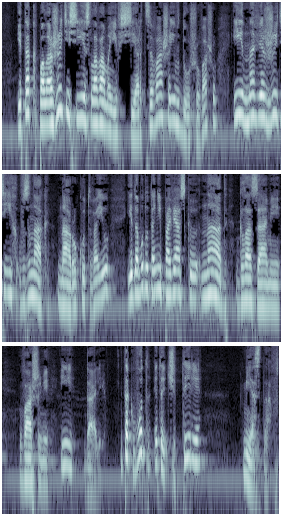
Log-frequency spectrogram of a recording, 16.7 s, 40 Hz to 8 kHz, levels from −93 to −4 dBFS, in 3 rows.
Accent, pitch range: native, 120-170 Hz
